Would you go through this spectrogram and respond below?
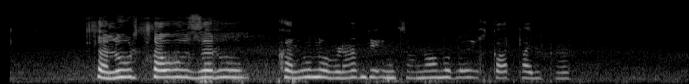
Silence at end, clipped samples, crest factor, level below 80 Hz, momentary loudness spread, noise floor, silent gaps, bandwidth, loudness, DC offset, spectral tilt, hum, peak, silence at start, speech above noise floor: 1.2 s; under 0.1%; 20 dB; -62 dBFS; 15 LU; -55 dBFS; none; 11 kHz; -24 LUFS; under 0.1%; -5.5 dB/octave; none; -6 dBFS; 0.85 s; 31 dB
